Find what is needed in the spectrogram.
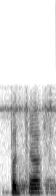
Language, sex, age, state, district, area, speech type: Hindi, male, 30-45, Rajasthan, Jodhpur, urban, conversation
